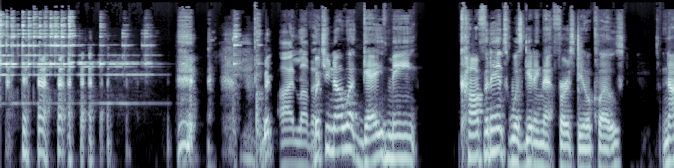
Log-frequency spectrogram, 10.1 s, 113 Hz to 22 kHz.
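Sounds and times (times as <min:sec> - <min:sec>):
victory bell ringing: 0:00.0 - 0:02.6, 0:03.4 - 0:04.0
speech: 0:00.1 - 0:02.0, 0:02.6 - 0:06.3, 0:06.9 - 0:10.1.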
